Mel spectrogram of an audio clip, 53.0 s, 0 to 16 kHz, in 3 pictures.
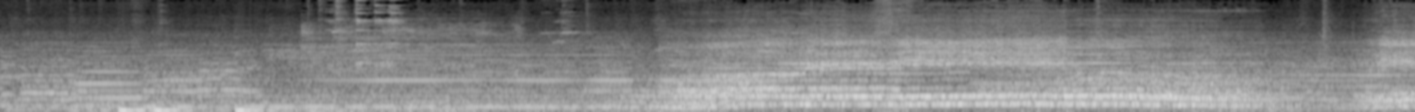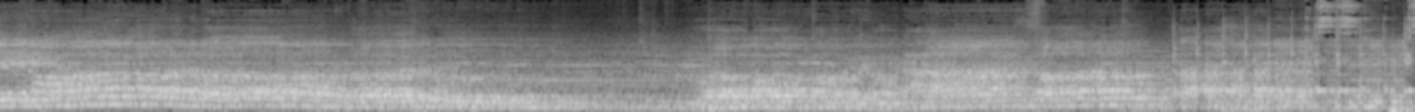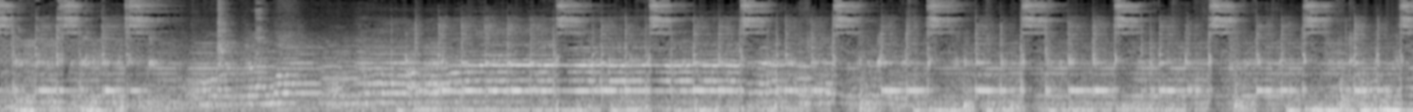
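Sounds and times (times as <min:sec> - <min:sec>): harmonium sustained chord: 0:00.0 - 0:53.0
voices chanting a devotional melody: 0:00.0 - 0:53.0.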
